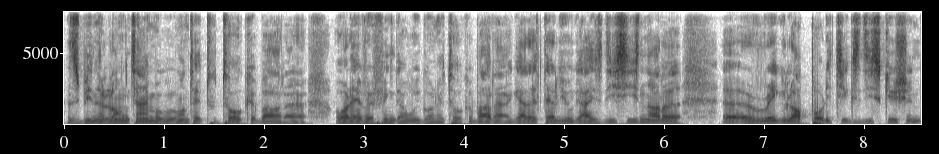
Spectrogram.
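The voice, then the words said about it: Thick accent. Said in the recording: “The accent is thick”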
